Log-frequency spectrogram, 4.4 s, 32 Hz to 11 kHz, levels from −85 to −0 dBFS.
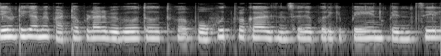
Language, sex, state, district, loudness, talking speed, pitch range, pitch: Odia, female, Odisha, Khordha, -18 LUFS, 190 wpm, 200-225 Hz, 210 Hz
